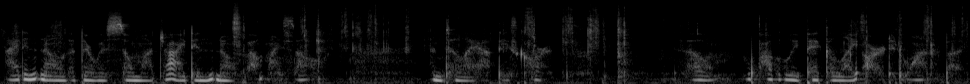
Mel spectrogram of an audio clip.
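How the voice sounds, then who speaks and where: A woman whispering breathily in an unhurried, confiding ASMR style, speaking directly to the viewer. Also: mid-range voice, noisy background. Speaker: ASMR video creator.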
